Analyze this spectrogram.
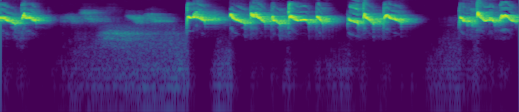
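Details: A Malaysian Oriental white-eye in minor moult sings rapid, high, thin twittering phrases in several bursts, with a brief rustling noise near the start.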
